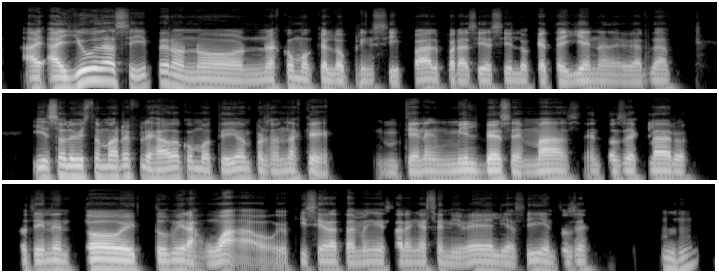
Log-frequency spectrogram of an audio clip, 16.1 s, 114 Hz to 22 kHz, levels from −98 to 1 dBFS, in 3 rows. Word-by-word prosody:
a 115 -1 +3
ayuda, 185 +12 +7
sí, 130 -1 -5
pero 150 -7 +1
no 105 -2 0
no 100 +2 -4
es 105 - -1
como 110 -4 -2
que - - 0
lo 95 -1 -1
principal, 100 +2 -3
por 100 -1 -3
así 95 +2 -2
decirlo, 100 0 -4
que - - -2
te 90 - -2
llena 100 -1 -1
de 90 0 -8
verdad. 95 +2 -6 0.5
Y 125 - -2
eso 135 +4 +1
lo 140 - +5
he - - +5
visto 135 +1 0
más 130 0 +2
reflejado, 125 -3 +1
como 115 -3 -2
te 105 - -3
digo, 115 +3 +1
en 115 - -4
personas 105 0 -3
que 85 -3 -1 0.5
tienen 100 0 -2
1000 105 -1 +1
veces 100 -3 +3
más, 100 +1 +2
entonces, 100 0 -4
claro, 105 -2 +2 0.4
lo 110 - -6
tienen 105 0 -1
todo 120 -2 +8
y 110 - +3
tú 110 +2 -3
miras, 110 -4 +2
¡guau! 100 +4 +1
Yo - - -8
quisiera 105 0 -2
también 100 +1 -4
estar 100 0 -4
en 100 - -6
ese 100 +1 -5
nivel 100 +2 -3
y 95 - -3
así, 110 +5 -5
entonces 100 +1 -6 0.5
ujú. 130 +6 -7
105 Hz, 210 wpm, -23 LUFS, 100-115 Hz, 0.5 s, todo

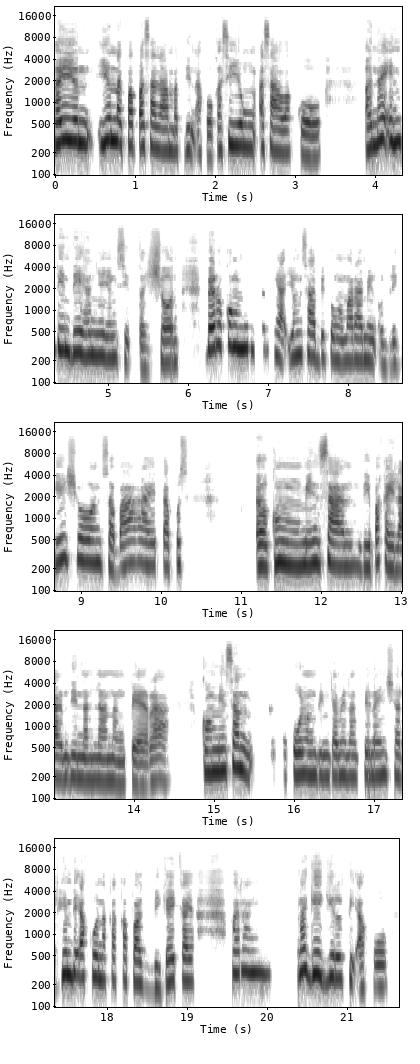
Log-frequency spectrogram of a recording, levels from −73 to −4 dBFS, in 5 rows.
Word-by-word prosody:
Kaya 290 +3 +8
'yon 280 +1 +4
'yon 290 +3 +6
nagpapasalamat 235 -5 +1
din 215 0 -5
ako 180 -3 -6
kasi 250 +4 +2
yung 240 -1 0
asawa 205 -2 +1
ko, 175 -2 -1 0.5
ah, 230 - +3
naintindihan 270 -4 +3
niya 230 -2 -1
yung 215 - -3
sitwasyon. 185 -1 -5 0.3
Pero 300 +2 +5
kung 315 -1 +4
minsan 280 -1 -3
nga, 225 - -2
yung 230 +2 -2
sabi 225 -3 -3
ko 205 -2 -5
nga, - - -5
maraming 200 -1 -3
obligation 245 - -2
sa 210 -3 -3
bahay 225 +1 -2
tapos, 225 +2 -6 0.8
ah, 215 -1 +4
kung 230 -1 +2
minsan 225 -2 +2
di 210 +1 -3
ba 240 - -1
kailangan 190 -5 -1
din 190 -1 -3
ng 180 0 -3
ng 175 -1 -2
ng 160 - -5
pera, 170 +3 -2 0.4
kung 230 0 +1
minsan, 240 0 +3 0.2
nagkukulang 210 0 -3
din 200 0 -4
kami 200 +1 -2
ng 200 -1 -6
financial, 205 -1 -4
hindi 275 0 +5
ako 255 0 +1
nakakapagbigay. 220 -3 -2
Kaya 225 -1 -1 0.4
parang 290 -1 0 0.3
nagi-guilty 255 -5 +2
ako, 190 +2 -3
225 Hz, 145 wpm, -25 LUFS, 200-250 Hz, 0.8 s, Kaya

